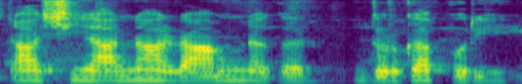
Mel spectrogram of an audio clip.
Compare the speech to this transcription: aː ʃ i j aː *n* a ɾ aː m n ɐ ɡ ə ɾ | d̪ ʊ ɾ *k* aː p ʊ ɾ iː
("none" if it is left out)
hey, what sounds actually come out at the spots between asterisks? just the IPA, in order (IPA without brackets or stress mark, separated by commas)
n, ɡ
